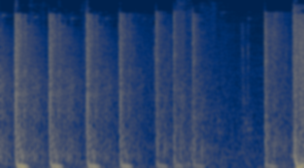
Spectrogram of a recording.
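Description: Rapid bursts of gunfire in the Fortnite video game, about nine sharp, loud shots in a fairly regular rhythm with a short pause before the final two.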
